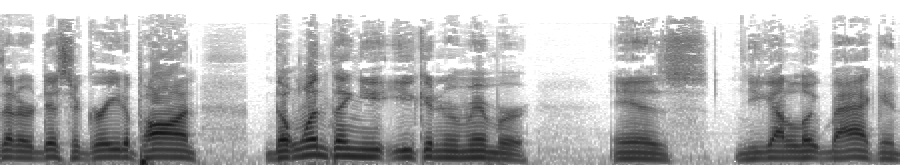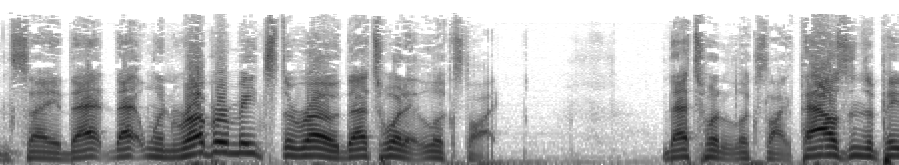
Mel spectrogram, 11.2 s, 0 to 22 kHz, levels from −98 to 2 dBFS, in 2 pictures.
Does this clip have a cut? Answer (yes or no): yes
